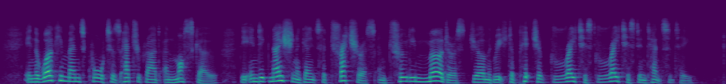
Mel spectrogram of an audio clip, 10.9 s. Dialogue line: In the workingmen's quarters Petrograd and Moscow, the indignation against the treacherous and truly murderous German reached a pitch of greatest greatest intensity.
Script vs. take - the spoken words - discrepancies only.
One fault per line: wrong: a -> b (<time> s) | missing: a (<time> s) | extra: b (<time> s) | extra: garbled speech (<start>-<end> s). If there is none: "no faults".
no faults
